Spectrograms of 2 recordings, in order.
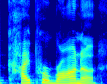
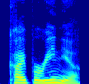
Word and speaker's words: caipirinha: You pronounce the H? I thought it was like a piranha.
